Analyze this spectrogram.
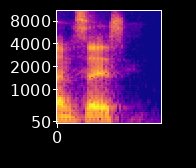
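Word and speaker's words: ANSES: Ansés. – Sí, es Ansés. Sí, igual está mal porque no tiene acento en la E, así que no está mal decir Ansés.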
